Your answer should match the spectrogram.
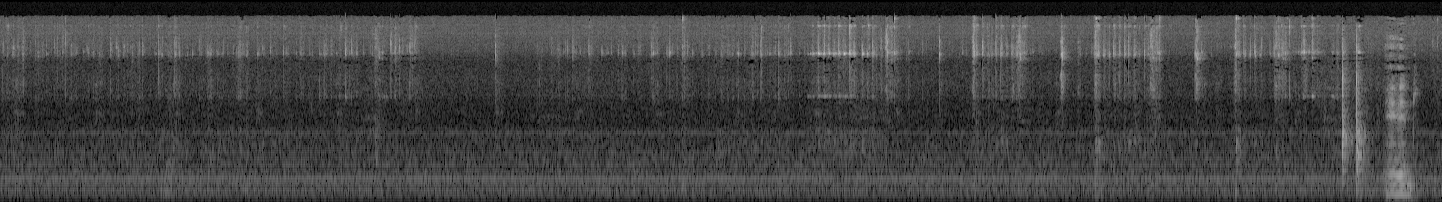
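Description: Faint small clicks and ticks of a precision hand drill (pin vise) being twisted by hand through a matchstick held in a wooden drilling jig, over a steady low hum.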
